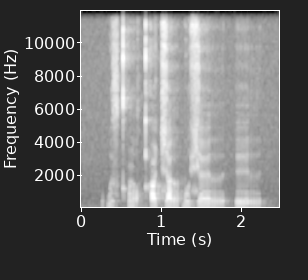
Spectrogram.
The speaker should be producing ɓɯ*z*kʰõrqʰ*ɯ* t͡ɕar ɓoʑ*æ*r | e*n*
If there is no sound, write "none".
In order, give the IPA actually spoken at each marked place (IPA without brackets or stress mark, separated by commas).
z, ɯ, ɛ, r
